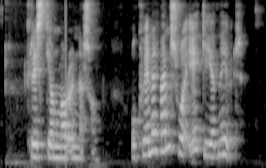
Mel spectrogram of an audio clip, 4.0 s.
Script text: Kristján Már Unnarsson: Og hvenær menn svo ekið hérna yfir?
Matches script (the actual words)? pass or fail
pass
